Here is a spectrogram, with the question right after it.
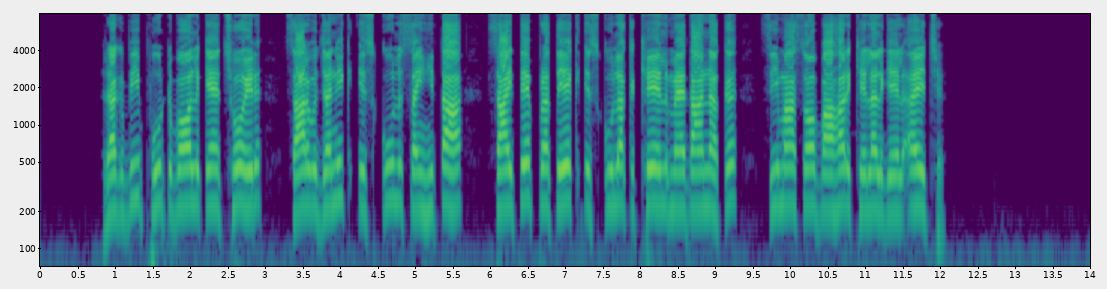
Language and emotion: Maithili, neutral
